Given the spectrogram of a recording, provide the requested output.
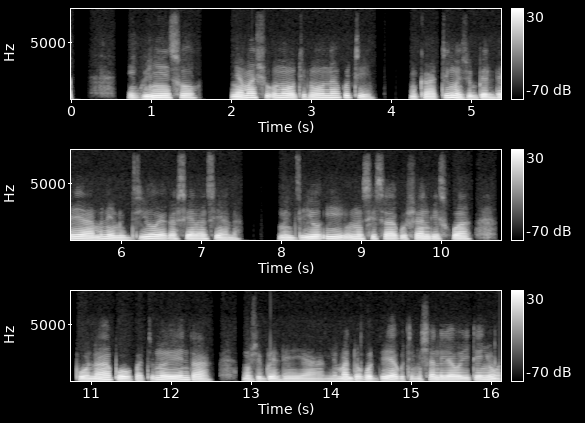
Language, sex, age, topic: Ndau, male, 25-35, health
